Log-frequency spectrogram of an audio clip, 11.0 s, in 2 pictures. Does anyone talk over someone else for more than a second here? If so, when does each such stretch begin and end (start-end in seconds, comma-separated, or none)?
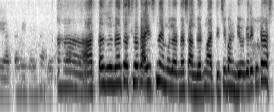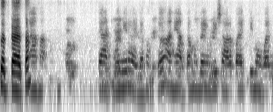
none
